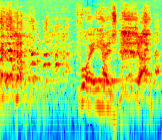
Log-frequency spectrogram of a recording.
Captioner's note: laughter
